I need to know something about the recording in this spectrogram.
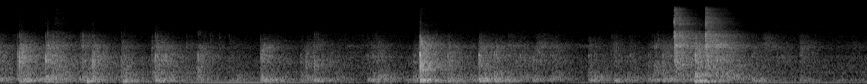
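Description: Fencers' footsteps and stamps on a hard floor during a bout: a run of irregular thuds and taps, with a strong one about four seconds in and two sharp, bright hits close together near seven seconds.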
